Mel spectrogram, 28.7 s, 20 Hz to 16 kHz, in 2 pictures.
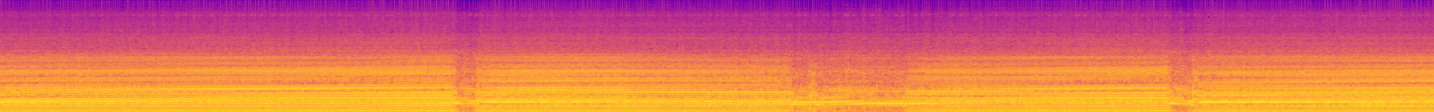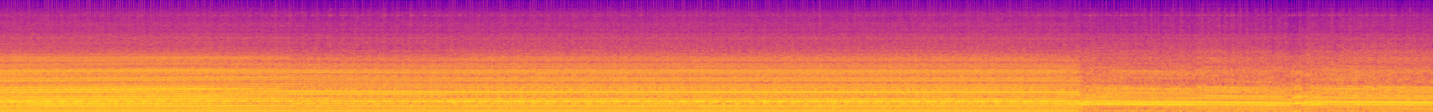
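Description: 2011 Kawasaki Ninja 250R SE's parallel-twin engine through a full Graves Diamond race exhaust, ridden hard: revs climb and break off briefly at gear changes about five, eight and twelve seconds in. It then holds high revs steadily for a long stretch, slowly easing off, with a few more dips in pitch near the end.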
